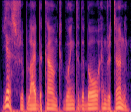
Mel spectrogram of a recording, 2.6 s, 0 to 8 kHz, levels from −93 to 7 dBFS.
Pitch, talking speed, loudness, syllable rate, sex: 105 Hz, 225 wpm, -18 LUFS, 5.1 syllables/s, male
